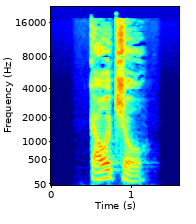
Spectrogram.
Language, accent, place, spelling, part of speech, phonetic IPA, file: German, Germany, Berlin, Gaucho, noun, [ˈɡaʊ̯t͡ʃo], De-Gaucho.ogg
- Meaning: gaucho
